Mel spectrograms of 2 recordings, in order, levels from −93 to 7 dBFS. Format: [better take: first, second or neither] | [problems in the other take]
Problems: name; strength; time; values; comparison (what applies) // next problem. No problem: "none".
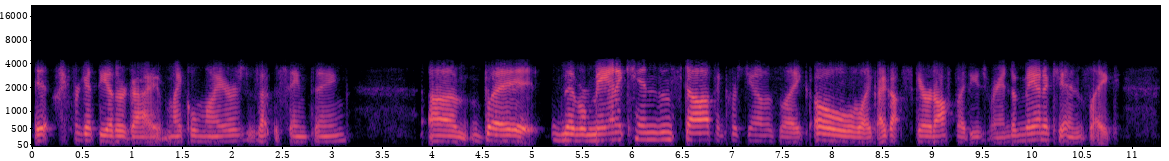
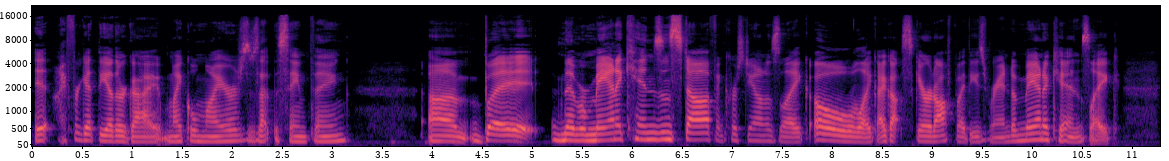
second | phone-call audio; poor line; nothing above 3.5 kHz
